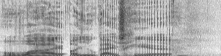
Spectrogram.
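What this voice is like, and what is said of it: Deep, clear voice. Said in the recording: “in a deep voice, in a deep, clear voice”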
